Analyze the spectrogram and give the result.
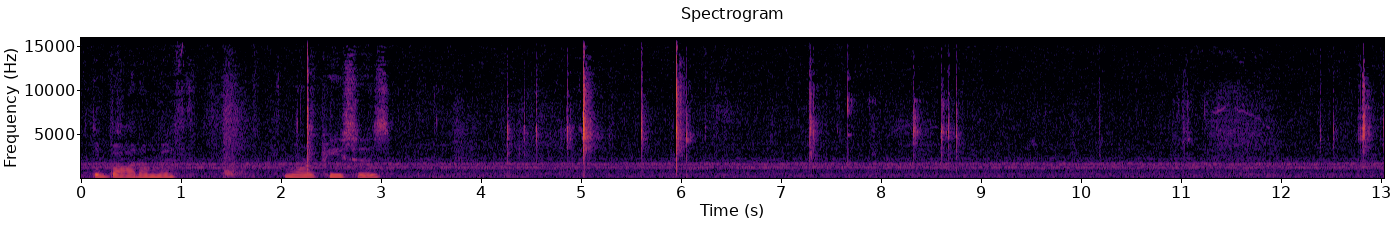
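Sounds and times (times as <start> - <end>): plastic bricks clicking: 4.3 - 6.2, 12.4 - 13.0.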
